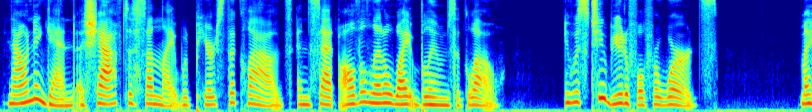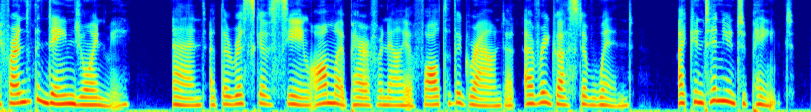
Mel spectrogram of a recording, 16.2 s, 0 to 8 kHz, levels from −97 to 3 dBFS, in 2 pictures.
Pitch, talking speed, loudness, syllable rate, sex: 215 Hz, 190 wpm, -19 LUFS, 5.1 syllables/s, female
